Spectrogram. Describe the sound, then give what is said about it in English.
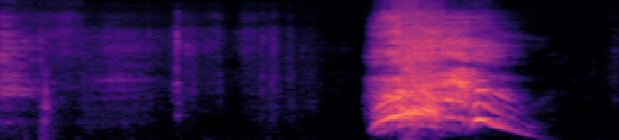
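One loud sneeze bursts out after a second or so of near silence with faint breathy clicks, a sharp explosive blast sliding into a short voiced trailing tone. “but that that one is like, oh god, I'm gonna sneeze again.”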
